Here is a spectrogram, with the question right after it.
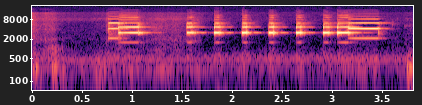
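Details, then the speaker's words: An Abbott spinal cord stimulator device in a CRPS patient's setup that has lost its connection: a run of about seven quick, high-pitched electronic beeps signalling it is not in place. "So it's beeping to tell you that it's not connected to anything. So let me put it back in here again. It's saying it lost its connection. And it will beep like that so that you know that it's not on where it belongs."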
